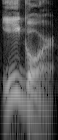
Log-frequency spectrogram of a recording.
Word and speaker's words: Igor: Igor. No, Master. It's Igor. That's what I said. No, you said Igor, but it's pronounced Igor.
